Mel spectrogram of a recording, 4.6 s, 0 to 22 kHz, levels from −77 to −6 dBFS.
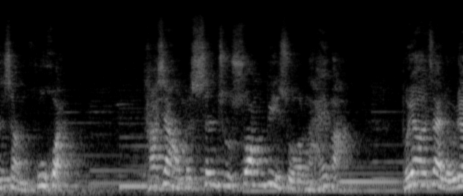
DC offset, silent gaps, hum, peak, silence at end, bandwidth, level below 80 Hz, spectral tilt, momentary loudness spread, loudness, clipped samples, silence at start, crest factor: under 0.1%; none; none; -12 dBFS; 0 s; 16 kHz; -60 dBFS; -5.5 dB/octave; 12 LU; -30 LUFS; under 0.1%; 0 s; 18 dB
